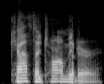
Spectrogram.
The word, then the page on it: cathetometer: American English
